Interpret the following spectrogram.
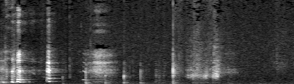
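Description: A woman's short laugh, then soft rustles of cotton fabric and a few light taps as hands handle the glued fabric piece on a tabletop.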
